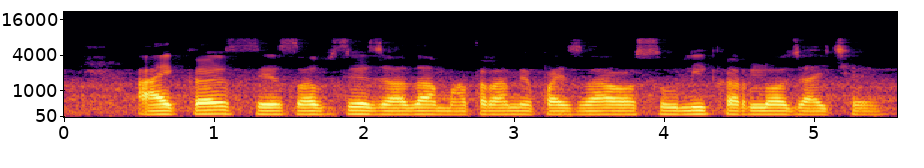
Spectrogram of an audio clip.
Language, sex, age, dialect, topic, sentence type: Maithili, male, 25-30, Angika, banking, statement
